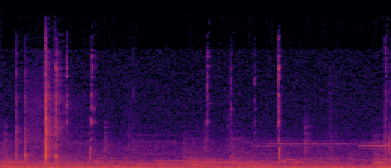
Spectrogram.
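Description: Rapid, steady keystrokes on a computer keyboard, close and fairly quiet, with an irregular clicking rhythm and no talk.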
